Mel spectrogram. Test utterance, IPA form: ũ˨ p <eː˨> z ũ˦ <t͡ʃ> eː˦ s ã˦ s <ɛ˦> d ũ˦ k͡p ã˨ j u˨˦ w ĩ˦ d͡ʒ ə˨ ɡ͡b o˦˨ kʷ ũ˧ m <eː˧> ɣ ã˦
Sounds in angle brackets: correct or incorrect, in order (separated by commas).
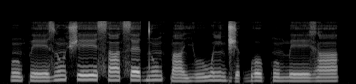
correct, incorrect, correct, correct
